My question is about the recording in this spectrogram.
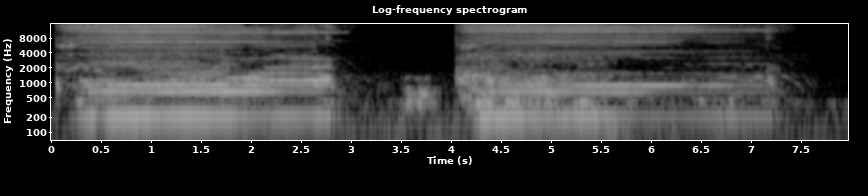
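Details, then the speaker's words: Yamaha R15 V4 starter motor after repair of its cut bush, bench-tested with direct connection: two bursts of smooth steady whirring spinning up and down cleanly, no krak-krak clacking; normal starter operation. "देखिए normal अब self से बिल्कुल भी कराक कराक का sound नहीं आ रहा देखिए सेल्फ का नॉर्मल जो साउंड है वही साउंड आ रहा"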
